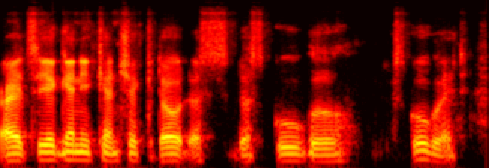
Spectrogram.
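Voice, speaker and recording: A man's fairly low-pitched voice, dry and close with no echo, over a quiet background. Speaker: religious commentator. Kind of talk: religious commentary. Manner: fast; halting, many fillers.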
